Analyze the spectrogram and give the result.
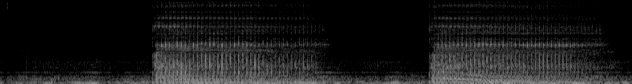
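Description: Deep, loud rumbling snores or purrs from a very large cat: two long raspy breaths, each lasting almost two seconds, with a quieter low rumble between them.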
